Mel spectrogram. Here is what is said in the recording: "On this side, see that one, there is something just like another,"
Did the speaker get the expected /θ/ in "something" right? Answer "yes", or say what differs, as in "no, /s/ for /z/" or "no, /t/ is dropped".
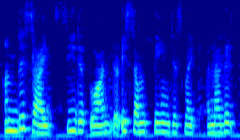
no, /t/ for /θ/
